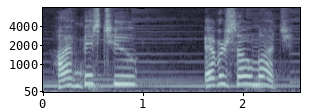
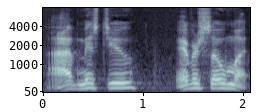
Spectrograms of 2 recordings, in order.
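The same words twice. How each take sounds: First: The voice is softer and higher pitched. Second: The voice is at normal loudness and pitch.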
